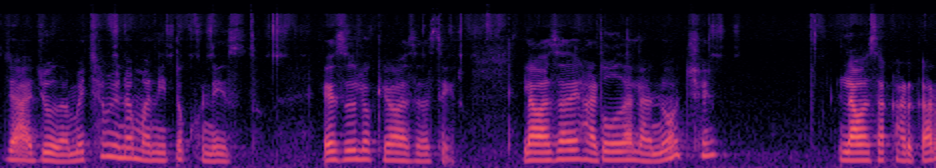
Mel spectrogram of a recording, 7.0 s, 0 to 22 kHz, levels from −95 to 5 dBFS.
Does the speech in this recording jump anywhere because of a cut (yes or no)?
yes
